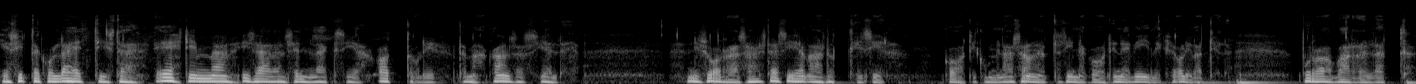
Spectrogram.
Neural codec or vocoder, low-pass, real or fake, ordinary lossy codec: none; 10.8 kHz; real; none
